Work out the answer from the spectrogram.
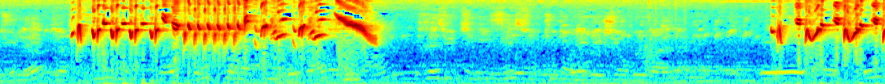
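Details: Goldfinch song for training birds: a burst of quick liquid twitters and a buzzy trill with upward-sliding notes, a pause of about three seconds, then fresh twittering resumes.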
